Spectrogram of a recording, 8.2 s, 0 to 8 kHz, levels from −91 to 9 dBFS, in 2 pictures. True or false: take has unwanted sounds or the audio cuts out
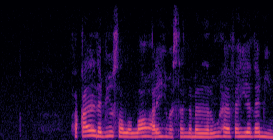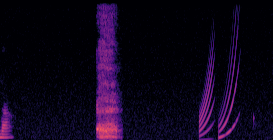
true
